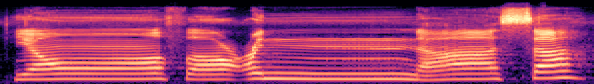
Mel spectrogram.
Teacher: ينفع الناس نون مشدد پر غنہ کرتے ہیں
